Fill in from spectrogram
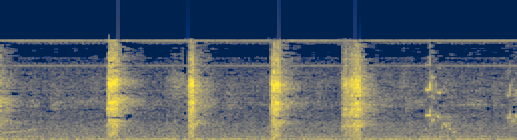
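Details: Budgerigars giving short, sharp, high squeaky chirps, four loud ones about half a second apart, then a fainter one, over low background hum.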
